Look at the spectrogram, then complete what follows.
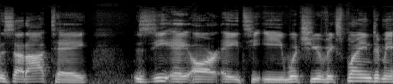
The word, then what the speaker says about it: Zarate: And then also on YouTube, M Zarate, Zarate, which you've explained to me how to spell your last name. Yes, you spell it like karate with a Z instead of a K.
